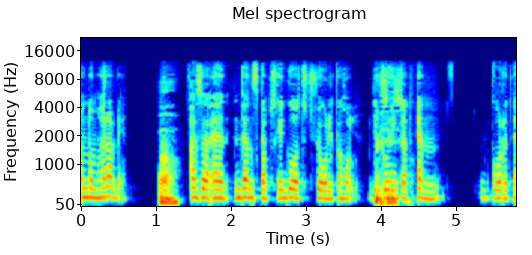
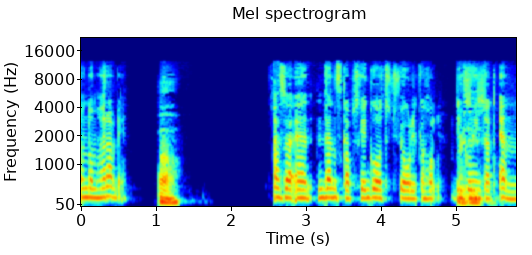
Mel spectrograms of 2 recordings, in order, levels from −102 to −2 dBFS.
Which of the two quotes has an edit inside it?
first; 1 cut; at 1.4 s

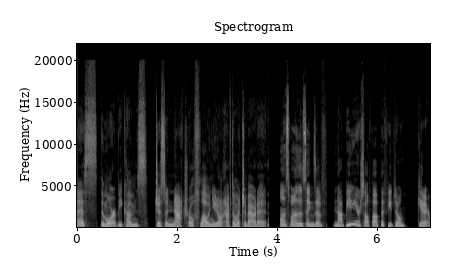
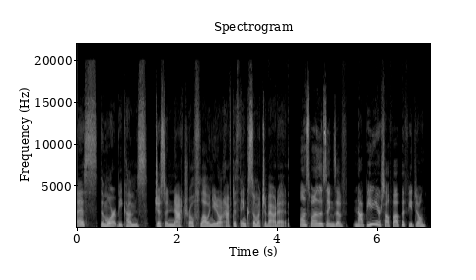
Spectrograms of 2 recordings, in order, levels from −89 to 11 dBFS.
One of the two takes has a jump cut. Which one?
first; 1 cut; at 3.1 s

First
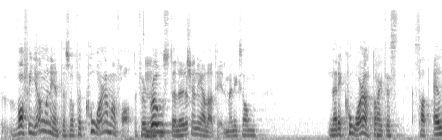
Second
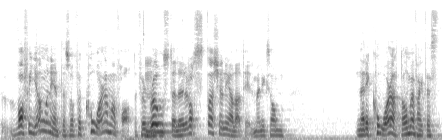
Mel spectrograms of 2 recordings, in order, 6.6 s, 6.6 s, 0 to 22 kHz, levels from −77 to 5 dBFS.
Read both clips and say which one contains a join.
first; 2 cuts; at 2.8 s, 5.6 s

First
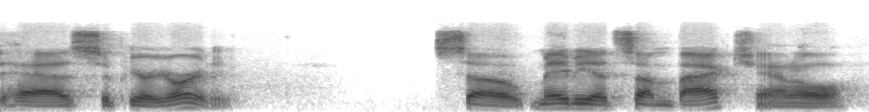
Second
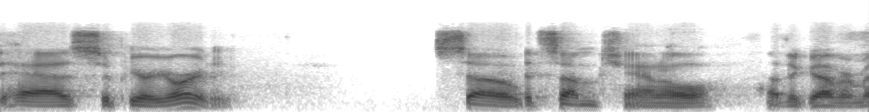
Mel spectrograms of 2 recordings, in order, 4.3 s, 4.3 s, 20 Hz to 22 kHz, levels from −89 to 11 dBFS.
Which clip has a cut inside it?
second; 2 cuts; at 2.6 s, 3.0 s

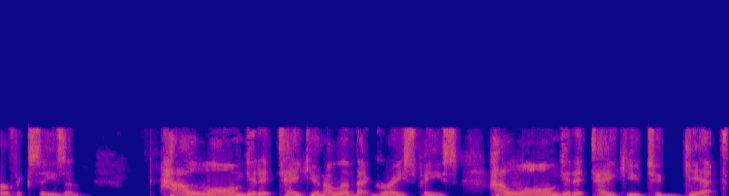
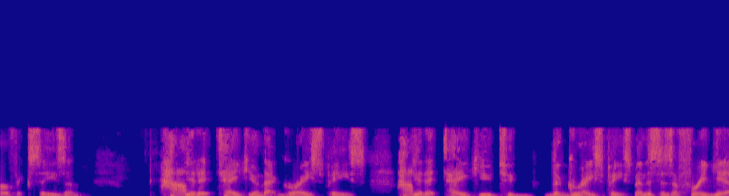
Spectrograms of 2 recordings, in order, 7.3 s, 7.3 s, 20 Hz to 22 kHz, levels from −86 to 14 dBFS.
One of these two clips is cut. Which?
second; 4 cuts; at 1.8 s, 2.6 s, 4.1 s, 5.3 s

